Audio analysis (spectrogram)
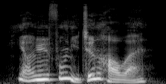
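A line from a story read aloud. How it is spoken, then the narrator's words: Laughing. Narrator (Chinese): 唐爱丽笑了起来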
